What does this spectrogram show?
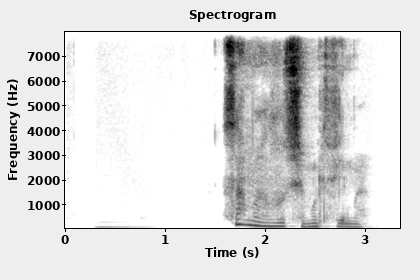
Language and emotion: Russian, sad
